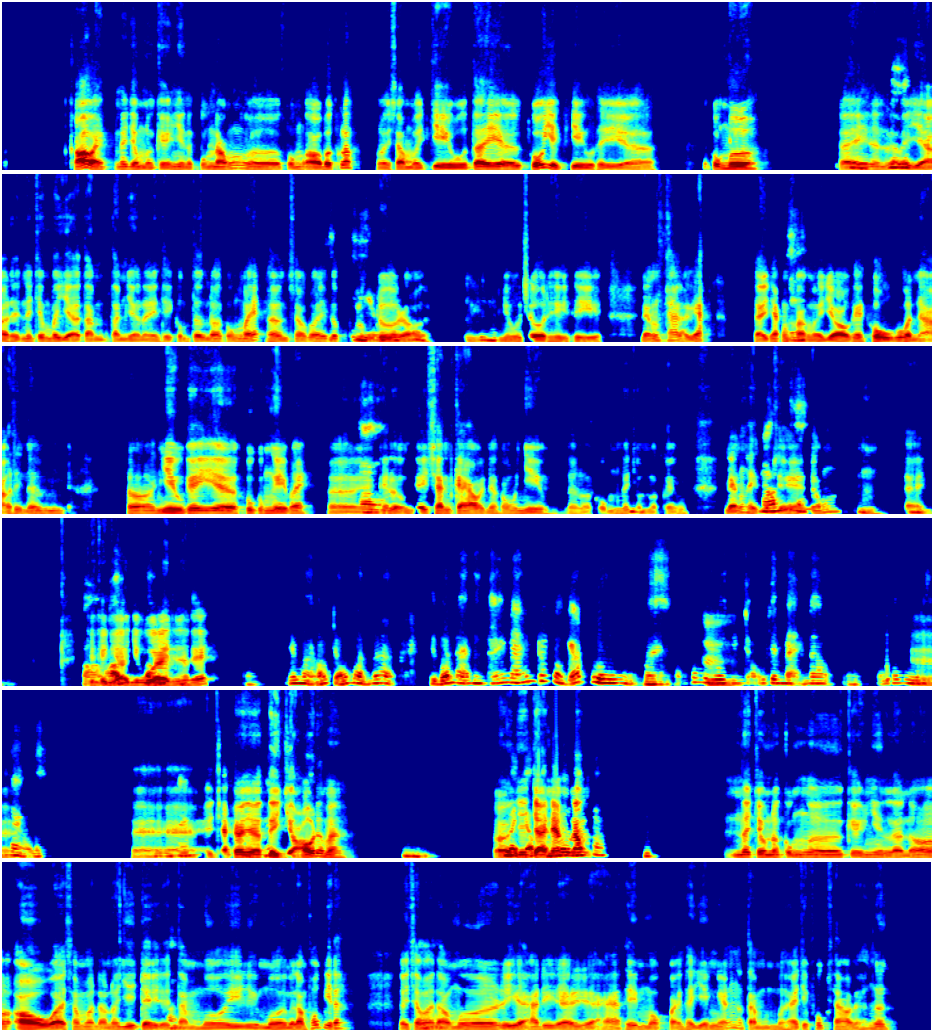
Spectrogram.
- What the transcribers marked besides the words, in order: tapping; other background noise
- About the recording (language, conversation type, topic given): Vietnamese, unstructured, Điều gì khiến một chuyến đi trở nên đáng nhớ với bạn?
